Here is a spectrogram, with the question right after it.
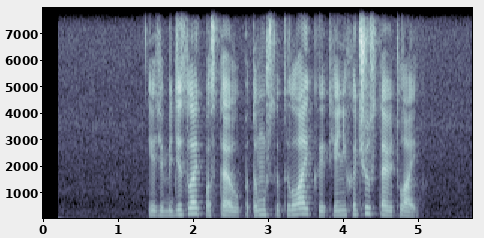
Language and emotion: Russian, angry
